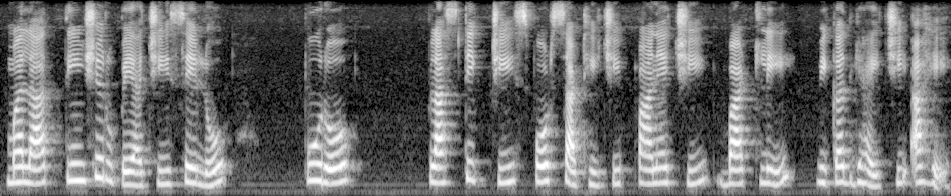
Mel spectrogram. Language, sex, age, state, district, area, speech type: Marathi, female, 45-60, Maharashtra, Yavatmal, urban, read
